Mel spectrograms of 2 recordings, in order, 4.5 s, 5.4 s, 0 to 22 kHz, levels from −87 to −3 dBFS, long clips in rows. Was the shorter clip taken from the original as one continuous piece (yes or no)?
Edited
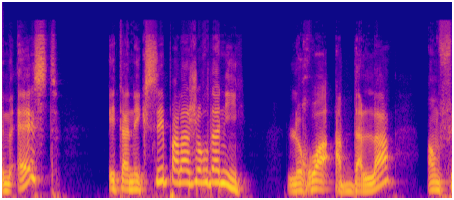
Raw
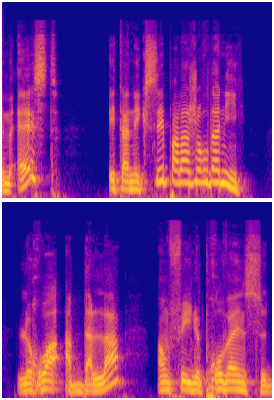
yes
